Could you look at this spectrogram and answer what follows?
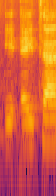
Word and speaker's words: eta: I use a different pronunciation method than modern Greek. I use the type of Greek that Jesus used in the 1st century, so it's a little bit different. It's eta instead of ita, but generally it jives with modern day Greek.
